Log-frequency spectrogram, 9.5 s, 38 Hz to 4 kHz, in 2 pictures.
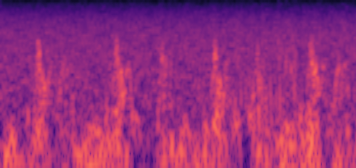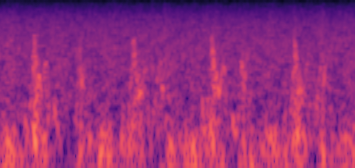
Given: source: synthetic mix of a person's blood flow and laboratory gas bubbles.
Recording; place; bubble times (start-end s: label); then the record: Doppler ultrasound of blood flow; precordium
3.06-4.00 s: bubbles
From the record:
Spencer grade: 1 (occasional bubble signal discernible with the cardiac motion signal, with majority of cardiac periods free of bubbles); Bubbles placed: only in the low amplitude regions of the cardiac cycle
